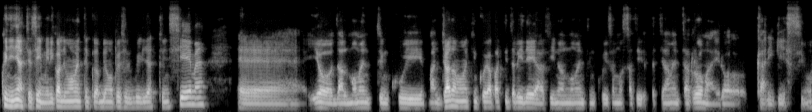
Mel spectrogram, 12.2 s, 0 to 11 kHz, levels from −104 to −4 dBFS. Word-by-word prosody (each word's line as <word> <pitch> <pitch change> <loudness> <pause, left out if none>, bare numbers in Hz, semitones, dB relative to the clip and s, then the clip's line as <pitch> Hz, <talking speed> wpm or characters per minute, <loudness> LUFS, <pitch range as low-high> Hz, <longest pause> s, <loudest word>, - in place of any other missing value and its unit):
quindi 130 -6 +5
niente 135 +1 +6
sì, 125 -3 +4
ricordo 100 +4 +4
il 115 - +2
momento 115 0 +2
in 110 - -3
cui - - +2
abbiamo 110 0 0
preso 110 -1 -2
il 100 - -3
biglietto 110 +1 -3
insieme, 155 +7 +1 0.4
ehm, 85 -2 -2
io 100 -3 +3
dal 90 0 0
momento 95 +1 -2
in 95 -2 -1
cui 95 -2 0
ma 100 -2 -5
già 120 +7 +9
dal 125 - +4
momento 115 -1 -1
in 110 - -3
cui 110 - 0
era 110 - +5
partita 110 -1 -2
l'idea 100 -4 +1
fino 95 -1 -5
al 90 - -4
momento 95 0 -5
in - - -8
cui 95 -1 -8
siamo 95 -2 -7
stati - - -8
effettivamente 95 0 -7
a - - -1
Roma 100 0 0
ero - - -6
carichissimo. - - -8
100 Hz, 195 wpm, -33 LUFS, 95-115 Hz, 0.4 s, già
